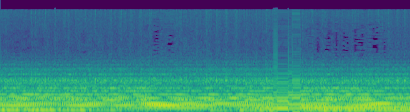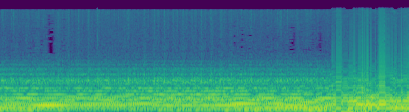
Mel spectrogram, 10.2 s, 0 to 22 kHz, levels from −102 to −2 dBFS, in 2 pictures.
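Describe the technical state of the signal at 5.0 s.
At 5.0 s the signal has repeated frames, from 4.95 to 5.13 s. A 92.9 ms stretch of the compressed stream was decoded and played twice more, which points to a short run of frames being written or sent again, adding 185.8 ms to the audio. It sounds like a quick stutter. On a waveform the same 92.9 ms shape appears three times in a row, and a spectrogram shows an identical block of texture tiled back to back.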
